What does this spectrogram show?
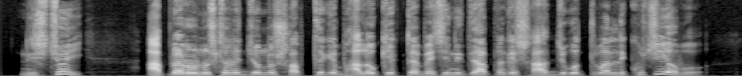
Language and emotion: Bengali, disgusted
